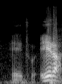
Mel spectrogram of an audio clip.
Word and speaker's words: 萇野: を表す単語で日本でも長野県の地名ではこれ長野に見えますけど長野県の地名ではこれはねエラと読むということでイラクサの訛ったんだと思うんですけどところがここでは鹿児島県では保護と呼びますここ阿久根市以外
